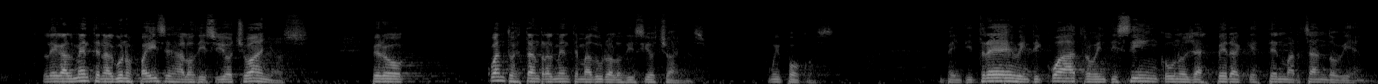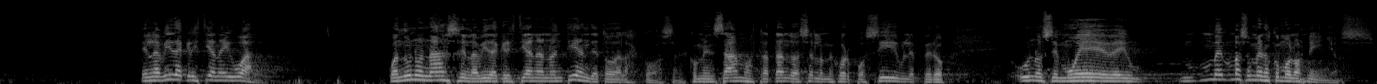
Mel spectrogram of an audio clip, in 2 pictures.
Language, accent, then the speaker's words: Spanish; Argentina; now in United States; La mayoría de ustedes saben que somos de Argentina. Vivimos en Estados Unidos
